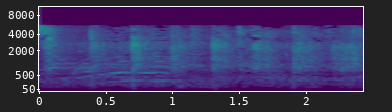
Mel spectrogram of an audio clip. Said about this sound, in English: Now, that's about 15 of y'all clapping.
